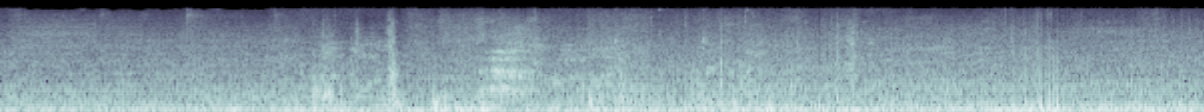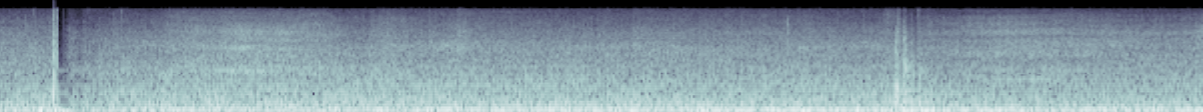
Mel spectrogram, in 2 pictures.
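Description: Steady low rumble of a car, heard first from inside the cabin and then from the street beside it.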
